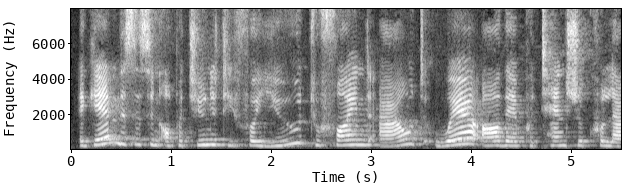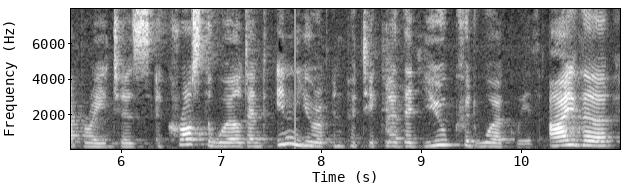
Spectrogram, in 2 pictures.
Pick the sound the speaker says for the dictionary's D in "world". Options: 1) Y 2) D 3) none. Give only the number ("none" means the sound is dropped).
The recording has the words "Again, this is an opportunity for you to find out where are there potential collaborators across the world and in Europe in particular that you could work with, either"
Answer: 2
